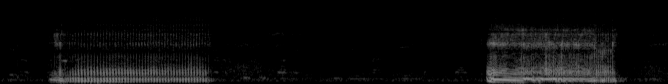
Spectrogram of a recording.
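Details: Sleeping snoring: two long, loud rattling snores separated by a quiet pause, each with a buzzing, fluttery tone during the breath.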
